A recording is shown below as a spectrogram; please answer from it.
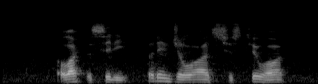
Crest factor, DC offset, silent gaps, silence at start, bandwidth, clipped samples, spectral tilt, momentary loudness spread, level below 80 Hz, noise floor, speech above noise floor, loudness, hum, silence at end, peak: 22 dB; under 0.1%; none; 0.55 s; 7.2 kHz; under 0.1%; -6 dB/octave; 9 LU; -72 dBFS; -64 dBFS; 32 dB; -32 LUFS; none; 0.35 s; -12 dBFS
